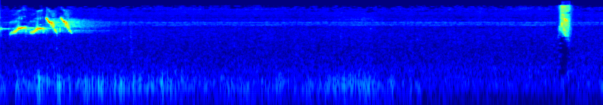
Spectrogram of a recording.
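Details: Double-collared seedeater (coleiro tui tui) song, used as a tutor song to warm up and train captive birds for tournaments. It is a quick, bright twittering phrase of sweeping high notes lasting about a second. Quiet background follows, then one sharp click.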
